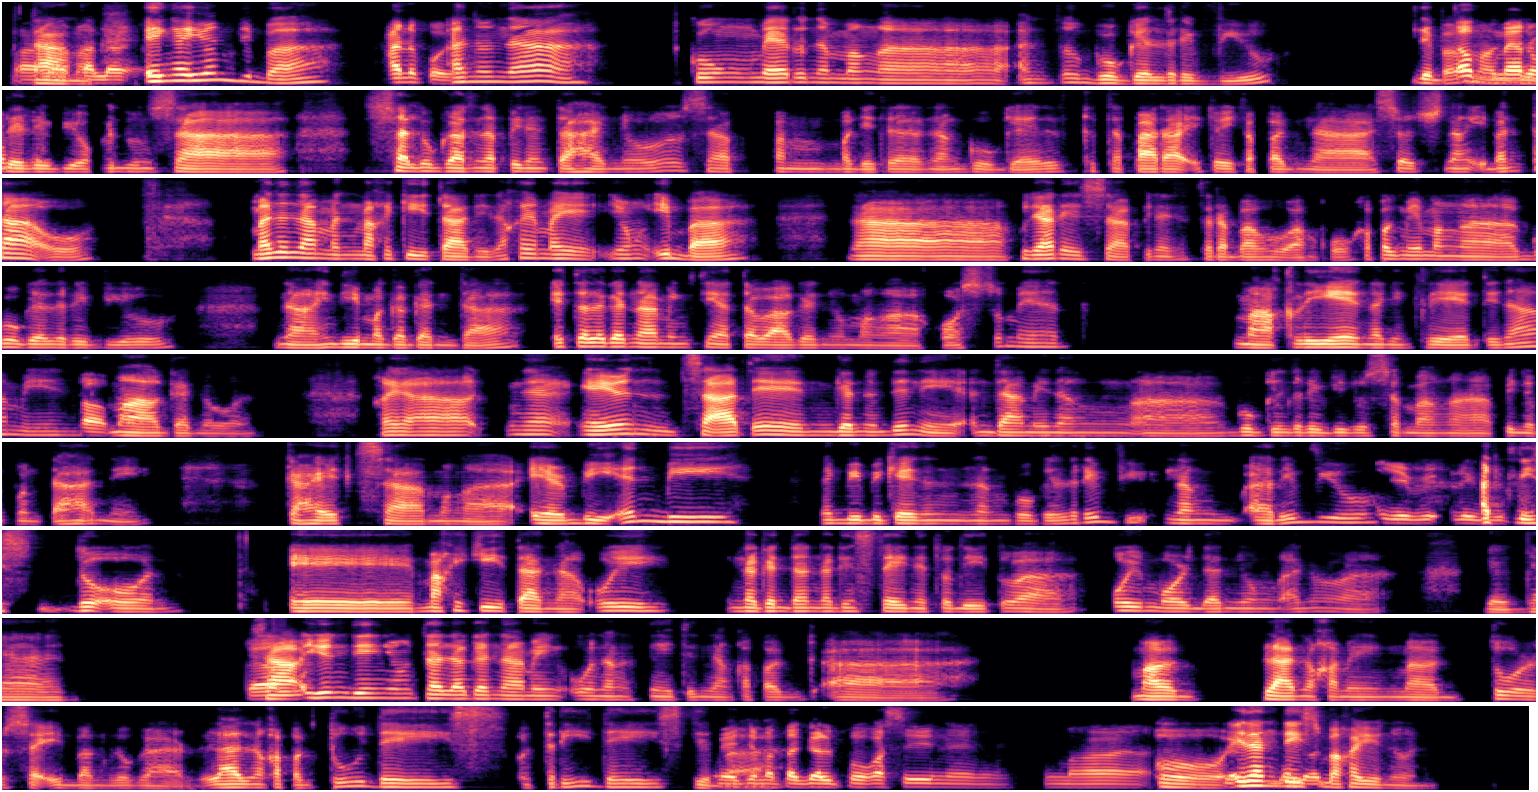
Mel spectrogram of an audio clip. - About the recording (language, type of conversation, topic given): Filipino, unstructured, Ano ang nangyari sa isang paglilibot na ikinasama ng loob mo?
- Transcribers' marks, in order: unintelligible speech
